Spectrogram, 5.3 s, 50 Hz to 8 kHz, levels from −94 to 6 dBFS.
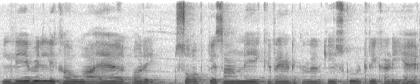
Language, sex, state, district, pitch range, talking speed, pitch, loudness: Hindi, male, Uttar Pradesh, Jyotiba Phule Nagar, 160-170 Hz, 180 wpm, 165 Hz, -27 LUFS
